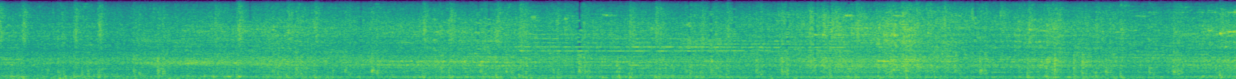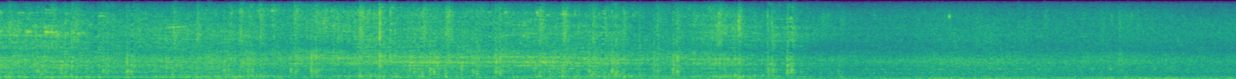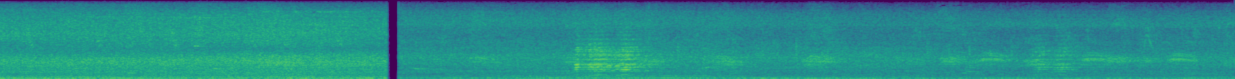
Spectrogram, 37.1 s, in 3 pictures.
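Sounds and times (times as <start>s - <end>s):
train wheels clacking on rail joints: 0.0s - 23.8s.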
